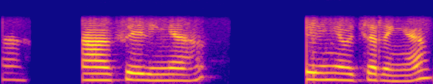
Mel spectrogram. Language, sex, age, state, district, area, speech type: Tamil, female, 18-30, Tamil Nadu, Tiruchirappalli, rural, conversation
